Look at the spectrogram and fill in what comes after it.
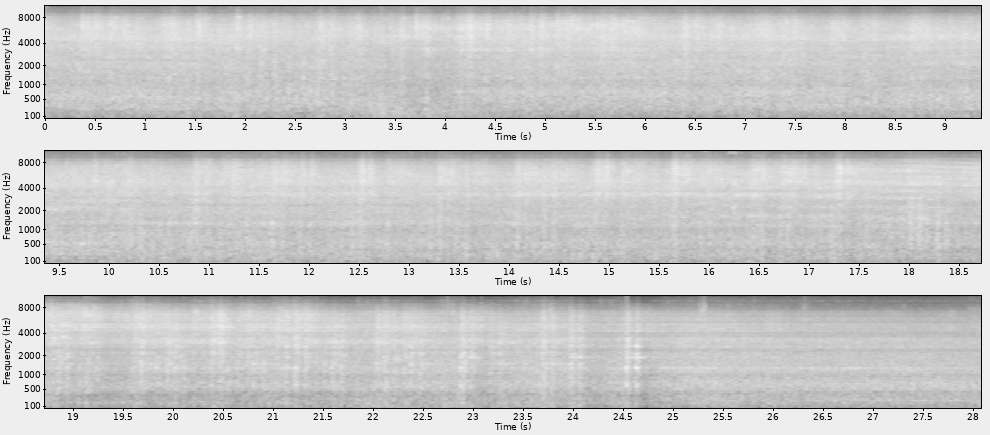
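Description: Freight train of loaded tank wagons rolling past at speed: a steady rumble of steel wheels on rail with a rapid clickety-clack over the rail joints. It eases off in the last several seconds as the end of the train passes, with one sharp clack near the end.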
